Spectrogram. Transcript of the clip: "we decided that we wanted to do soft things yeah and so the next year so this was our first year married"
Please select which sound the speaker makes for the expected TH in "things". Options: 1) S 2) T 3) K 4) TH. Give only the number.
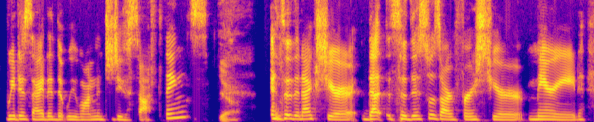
4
